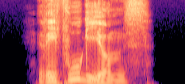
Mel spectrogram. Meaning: genitive of Refugium
- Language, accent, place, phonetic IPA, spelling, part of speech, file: German, Germany, Berlin, [ʁeˈfuːɡi̯ʊms], Refugiums, noun, De-Refugiums.ogg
